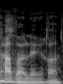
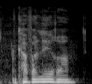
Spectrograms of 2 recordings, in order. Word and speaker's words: Cavalera: Das erste Mal habe ich solche Gitarren, oder diese Gitarren, glaube ich, äh, äh, ähm, Max Cavalera, wie, wie, wie, spricht man den Namen aus? Cavalera. – Cavalera.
